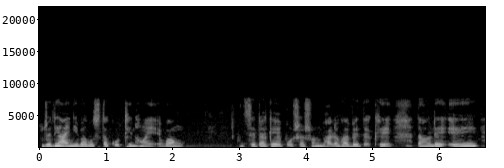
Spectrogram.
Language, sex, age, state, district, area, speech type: Bengali, female, 45-60, West Bengal, Purba Bardhaman, rural, spontaneous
